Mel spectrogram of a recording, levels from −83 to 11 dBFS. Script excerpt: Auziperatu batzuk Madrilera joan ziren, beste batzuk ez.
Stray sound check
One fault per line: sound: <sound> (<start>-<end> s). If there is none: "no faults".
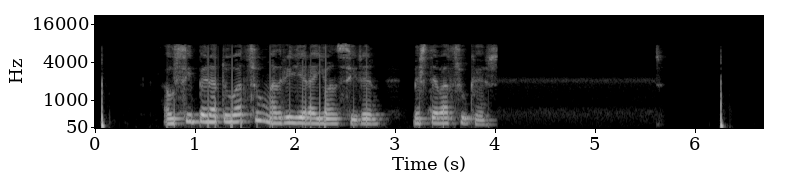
no faults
